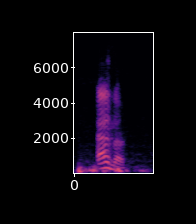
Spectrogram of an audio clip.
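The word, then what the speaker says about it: ऐनक: अब इसको हम एनक बोलते हैं या आइनक बोलते हैं? क्या बोलते हैं? क्या बोलते हैं इसको हम? एनक। इसका मतलब ये ए है, ये आई जो आप लोग कहते हैं ना, ए आई, ये आई नहीं है। इसका उच्चारण कैसे होगा? ए, ठीक है। इसको क्या बोला जाएगा? ए। तभी इससे क्या बना? एनक बना। आइनक थोड़ी बोलते हैं।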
